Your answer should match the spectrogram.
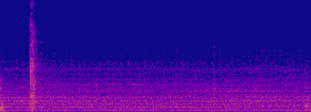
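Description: Rosa vertical milling machine's power table feed running steadily, a constant mechanical hum as the table traverses on its feed, with one sharp click about half a second in.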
